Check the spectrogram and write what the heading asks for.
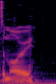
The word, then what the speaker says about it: Tamari: What's good, Tamari? It's funny, I called you Timar that whole time until Tyrese actually pronounced your whole name.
